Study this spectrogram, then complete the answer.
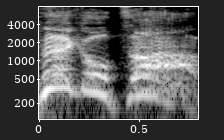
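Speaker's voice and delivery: shout. Doing a yell on request for the others: yell. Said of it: "please do your, your yell there".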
